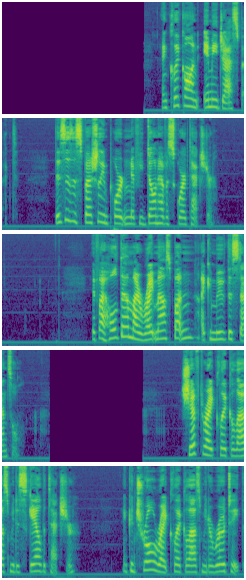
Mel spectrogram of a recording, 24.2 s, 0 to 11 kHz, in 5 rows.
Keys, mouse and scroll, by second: 10.7 KP_1, 11.5-15.6 right drag, 18.5-21.1 shift+right drag, 21.5-24.2 ctrl+right drag.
